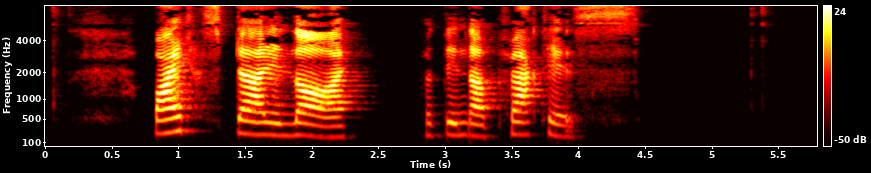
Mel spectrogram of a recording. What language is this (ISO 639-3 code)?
eng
